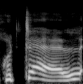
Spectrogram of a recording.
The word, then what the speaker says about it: hotel: We stayed at a 5-star hotel in Paris. Stress is on the second syllable again and not on the first one.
